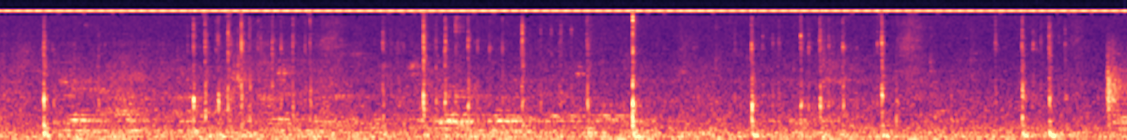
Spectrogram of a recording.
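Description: Faint computer keyboard typing: irregular keystrokes clicking at uneven intervals, with one sharper click a little past the middle.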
